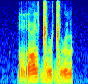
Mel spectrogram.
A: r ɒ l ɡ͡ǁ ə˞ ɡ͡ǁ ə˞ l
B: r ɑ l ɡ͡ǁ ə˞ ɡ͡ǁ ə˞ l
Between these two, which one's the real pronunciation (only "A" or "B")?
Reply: B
